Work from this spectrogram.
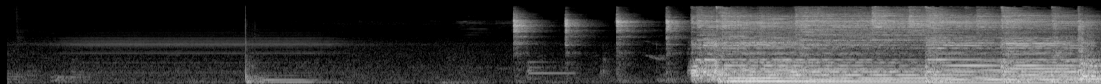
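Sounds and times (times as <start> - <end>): amplifier electrical hum and whine: 0.1 - 5.6.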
